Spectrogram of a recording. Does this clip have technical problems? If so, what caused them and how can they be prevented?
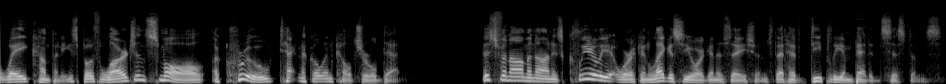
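Yes. AAC frame loss with concealment occurs at 0.35 to 0.40 s, just before "both large and small". About 30 ms of audio was lost, which fits three short frames of a likely low-delay AAC stream. The decoder filled the gap from the last good spectrum, leaving a brief smeared, noisy patch. Forward error correction or a deeper jitter buffer on the transport link would prevent it.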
